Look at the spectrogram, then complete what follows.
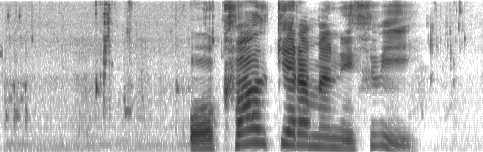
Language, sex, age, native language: Icelandic, male, 40-49, Icelandic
